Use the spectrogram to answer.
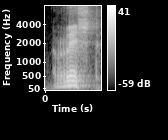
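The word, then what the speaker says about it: wrist: होता है wrapper wrinkle रिस्ट कहीं पर व कॉम सीधी सी बात है हमें जब भी ऐसे कहीं मिलता है वर के साथ एक साथ हमें केवल ऐसे पढ़ना है रोंग राइट रैप रैपर रिंकल और रिस्ट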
